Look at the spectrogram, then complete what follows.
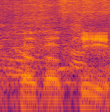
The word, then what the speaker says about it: CocoCay: have an FAQ about CoCo Key and it says there that it is pronounced key like a key to open a door yeah so I guess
